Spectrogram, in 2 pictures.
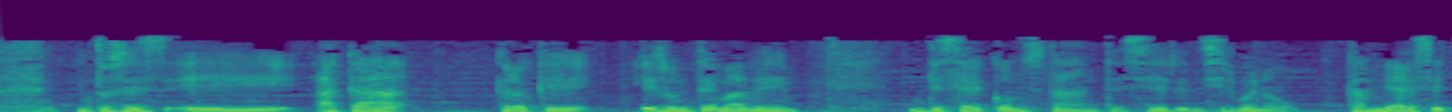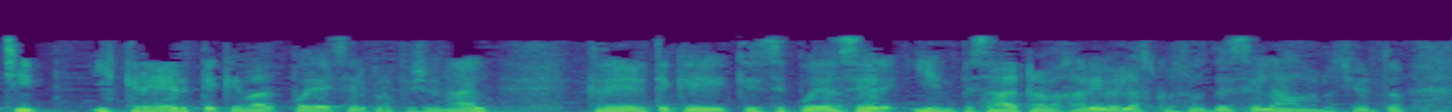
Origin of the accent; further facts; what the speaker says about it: Ecuador; que sepa un poco tu idiosincrasia como ecuatoriano, que le digas, oye, que ganas de un cevichito, ¿no?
